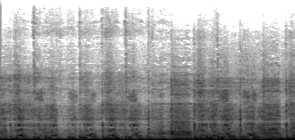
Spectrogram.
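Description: Electronic background music with a steady beat and heavy bass.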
